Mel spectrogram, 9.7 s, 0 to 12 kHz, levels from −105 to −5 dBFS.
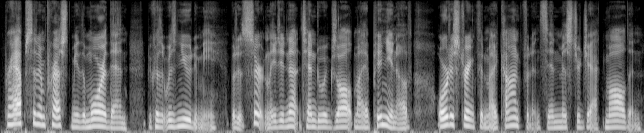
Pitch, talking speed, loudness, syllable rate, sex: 165 Hz, 205 wpm, -21 LUFS, 5.5 syllables/s, female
